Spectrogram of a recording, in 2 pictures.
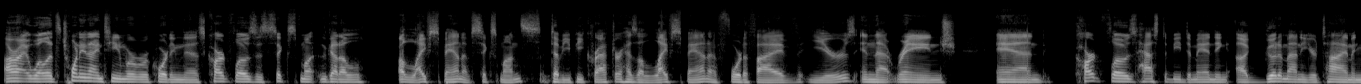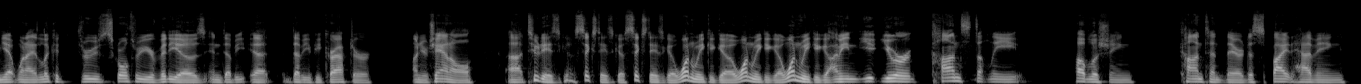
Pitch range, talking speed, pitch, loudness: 105-125 Hz, 205 wpm, 115 Hz, -27 LUFS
